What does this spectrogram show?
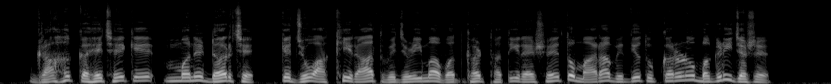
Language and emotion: Gujarati, fearful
